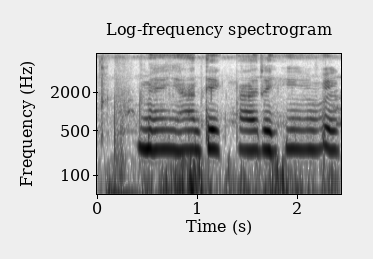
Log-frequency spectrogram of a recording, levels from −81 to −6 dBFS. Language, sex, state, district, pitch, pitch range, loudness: Hindi, female, Bihar, Kaimur, 255 Hz, 250-260 Hz, -16 LUFS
